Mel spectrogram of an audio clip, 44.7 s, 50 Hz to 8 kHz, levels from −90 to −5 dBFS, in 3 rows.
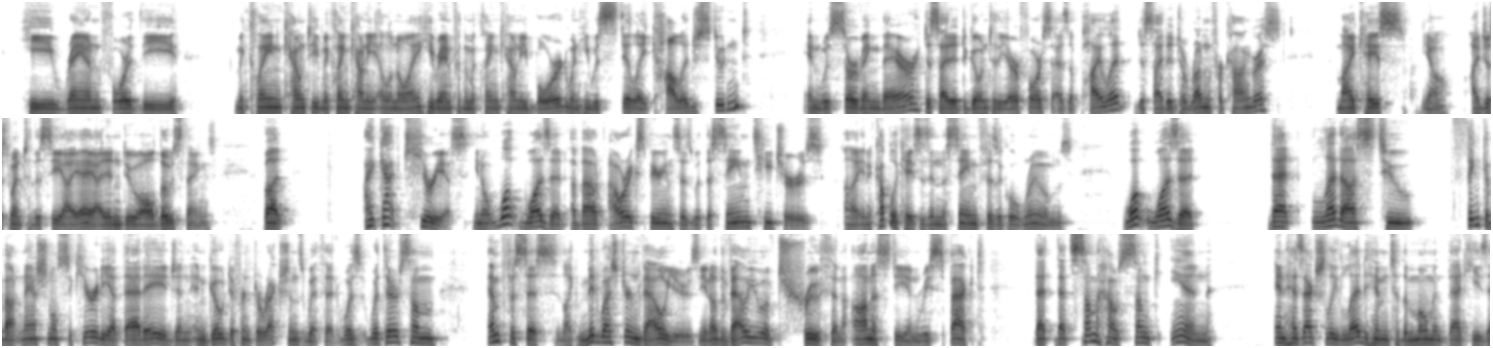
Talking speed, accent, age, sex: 185 wpm, American, 40-59, male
